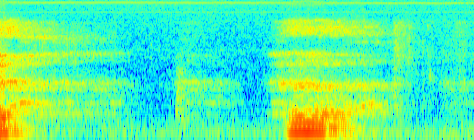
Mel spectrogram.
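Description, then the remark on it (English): Two short, forceful breaths puffed out by a person breathing as instructed, each a quick voiced huff with a pause between them, shallow and rhythmic like panting exercise breaths. “Okay, keep breathing. More breathing. It's very shallow.”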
